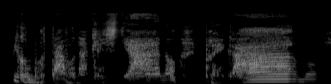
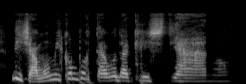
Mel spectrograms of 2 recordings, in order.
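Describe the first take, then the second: First: Hushed, voiceless repeat of the phrase; whisper. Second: Said in the usual way. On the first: Shown as a demonstration. Preacher confiding to the congregation in a whisper. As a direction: drop to a secret whisper.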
